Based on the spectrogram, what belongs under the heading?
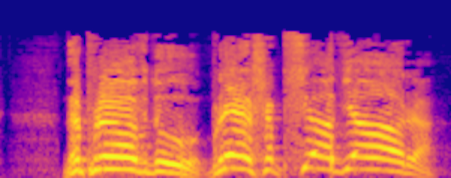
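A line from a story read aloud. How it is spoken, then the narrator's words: Yelling. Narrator (Polish): wrzasnął Czarnota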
